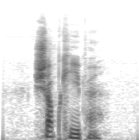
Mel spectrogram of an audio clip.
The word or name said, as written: shopkeeper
